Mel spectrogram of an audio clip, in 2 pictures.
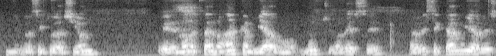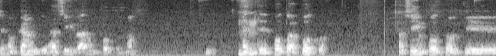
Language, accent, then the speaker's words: Spanish; Quilmes, Buenos Aires Province, Argentina; yo soy de Quilmes, ¿no? Así que yo le mando saludos a todos los quilmeños también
